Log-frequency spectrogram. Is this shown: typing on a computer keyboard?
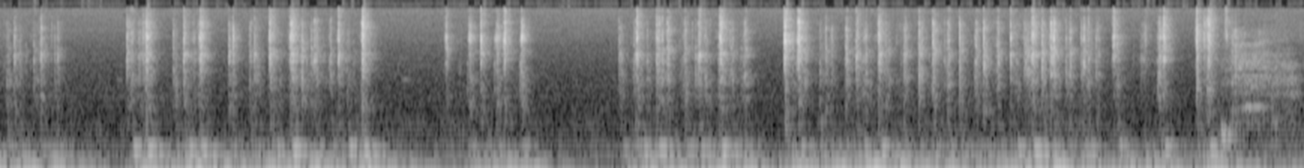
yes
